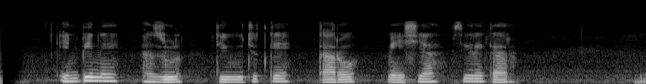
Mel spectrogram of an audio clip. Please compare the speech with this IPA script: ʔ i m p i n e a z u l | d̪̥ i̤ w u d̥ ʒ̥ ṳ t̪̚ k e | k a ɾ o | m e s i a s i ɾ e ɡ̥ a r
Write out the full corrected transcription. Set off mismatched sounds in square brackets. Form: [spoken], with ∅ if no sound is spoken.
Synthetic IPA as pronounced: ʔ i m p i n e a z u l | d̪̥ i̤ w u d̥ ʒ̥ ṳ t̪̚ k e | k a ɾ o | m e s i a s i ɾ e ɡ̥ a r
